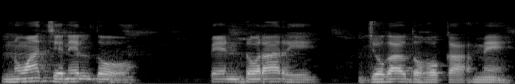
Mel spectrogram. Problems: none marked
